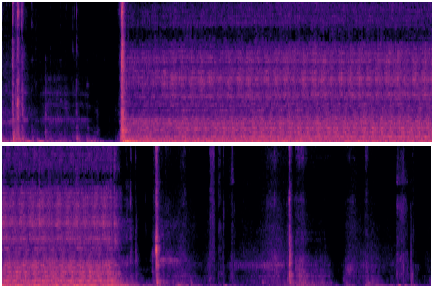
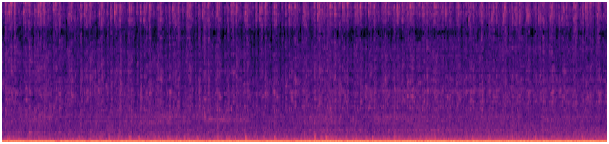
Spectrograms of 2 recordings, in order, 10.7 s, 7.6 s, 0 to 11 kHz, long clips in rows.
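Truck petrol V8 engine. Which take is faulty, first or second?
second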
